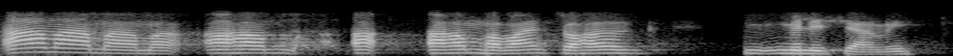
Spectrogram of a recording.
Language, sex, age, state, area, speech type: Sanskrit, male, 18-30, Chhattisgarh, urban, conversation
